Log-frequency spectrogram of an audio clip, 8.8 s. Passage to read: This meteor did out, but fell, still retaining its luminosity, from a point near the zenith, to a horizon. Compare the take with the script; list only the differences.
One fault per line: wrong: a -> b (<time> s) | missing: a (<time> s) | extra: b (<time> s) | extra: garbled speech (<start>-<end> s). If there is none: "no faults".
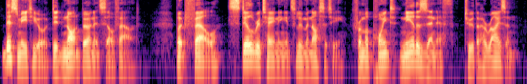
extra: not burn itself (1.0 s)
wrong: a -> the (7.9 s)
